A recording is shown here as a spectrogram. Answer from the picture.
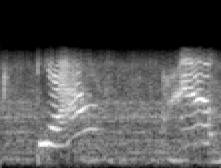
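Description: Baby cooing: a short, high-pitched vocal sound near the end.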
